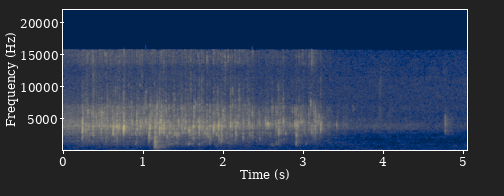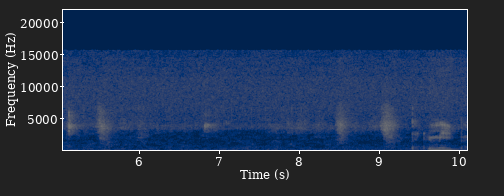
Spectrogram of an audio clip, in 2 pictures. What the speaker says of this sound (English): Put in the tamarind water.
